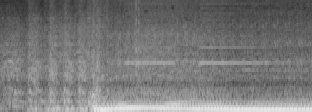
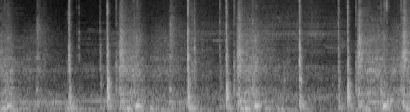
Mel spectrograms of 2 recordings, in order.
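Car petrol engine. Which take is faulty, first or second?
second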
